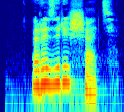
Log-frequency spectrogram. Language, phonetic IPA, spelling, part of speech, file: Russian, [rəzrʲɪˈʂatʲ], разрешать, verb, Ru-разрешать.ogg
- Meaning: 1. to permit, to allow 2. to solve, to resolve 3. to authorize 4. to settle (a problem)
